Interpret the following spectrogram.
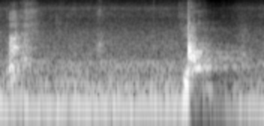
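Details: Dog playing with his ball gives two short, sharp barks about one and a half seconds apart over a steady low hum.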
